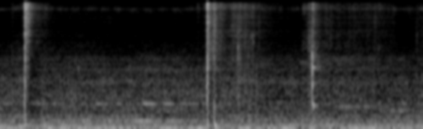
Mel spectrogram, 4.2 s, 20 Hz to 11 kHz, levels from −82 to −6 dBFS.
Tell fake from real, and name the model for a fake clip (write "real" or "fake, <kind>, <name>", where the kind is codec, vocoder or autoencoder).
fake, autoencoder, DAC-VAE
